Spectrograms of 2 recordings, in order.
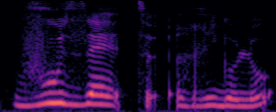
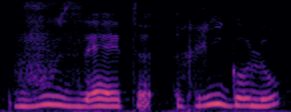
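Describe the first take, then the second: First: "vous êtes" linked with a z; liaison. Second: "vous êtes" joined with a z; liaison. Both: Shown as a demonstration. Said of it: "Liaison between vous and êtes".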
